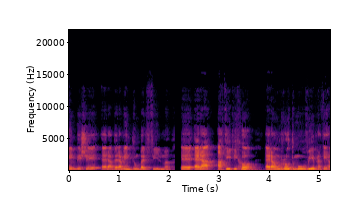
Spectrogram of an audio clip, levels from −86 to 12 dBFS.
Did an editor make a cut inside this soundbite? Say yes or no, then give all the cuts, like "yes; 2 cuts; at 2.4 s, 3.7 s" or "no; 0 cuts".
yes; 1 cut; at 2.1 s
